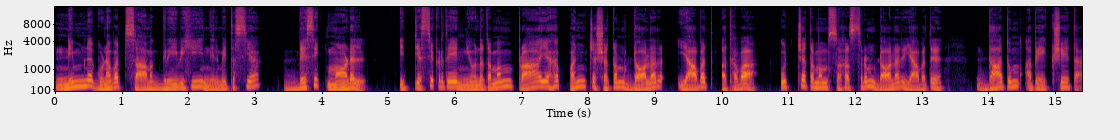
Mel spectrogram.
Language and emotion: Sanskrit, neutral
